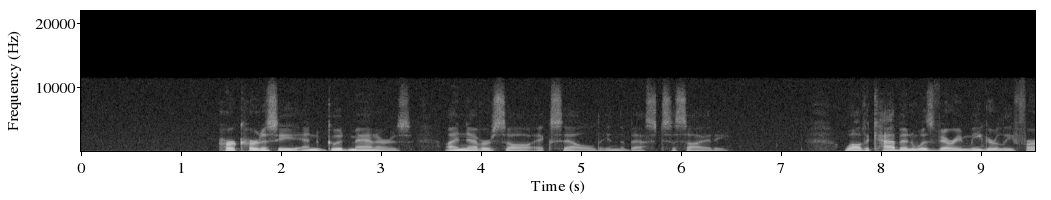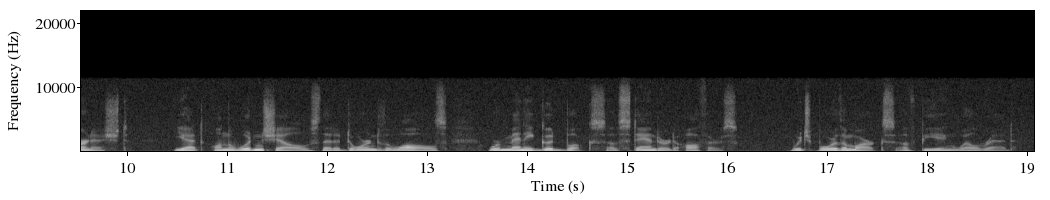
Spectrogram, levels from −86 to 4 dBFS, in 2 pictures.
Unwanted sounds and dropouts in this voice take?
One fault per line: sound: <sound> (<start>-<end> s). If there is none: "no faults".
no faults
